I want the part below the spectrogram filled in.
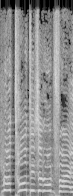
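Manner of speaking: squealing falsetto Scottish nanny; hammed-up, hysterical high impression; Mrs Doubtfire. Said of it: "a bad Scottish accent".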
